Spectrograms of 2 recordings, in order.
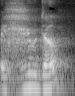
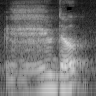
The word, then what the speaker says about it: judo: Notice how these two right here are pronounced exactly the same despite the spelling difference. So au kart. Du judo. Du judo.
